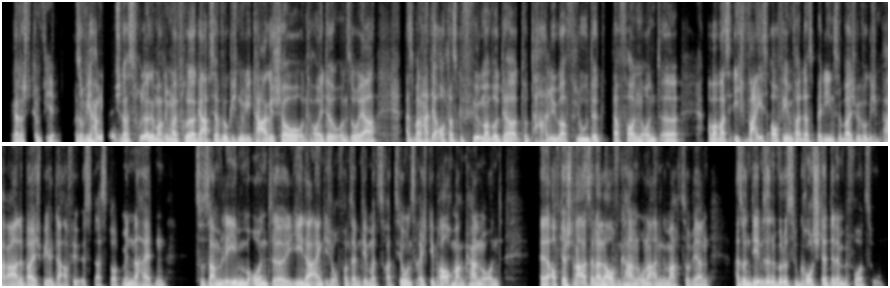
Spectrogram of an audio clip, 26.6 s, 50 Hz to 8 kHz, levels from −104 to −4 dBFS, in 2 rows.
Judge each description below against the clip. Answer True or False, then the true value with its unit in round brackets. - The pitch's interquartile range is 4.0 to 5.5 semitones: True (4.4 semitones)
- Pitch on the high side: False (105 Hz)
